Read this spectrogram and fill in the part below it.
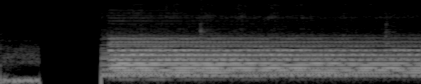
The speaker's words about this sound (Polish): Poczekał, aż zegar wybije dwunastą i zastukał kamieniem.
